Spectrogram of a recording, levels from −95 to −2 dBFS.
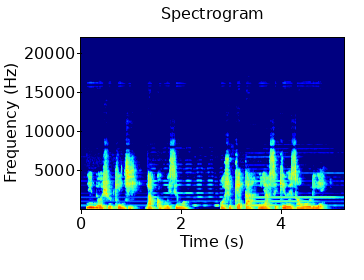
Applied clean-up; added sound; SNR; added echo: classical method log-MMSE.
